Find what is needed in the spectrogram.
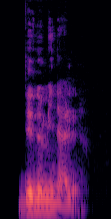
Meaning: denominal
- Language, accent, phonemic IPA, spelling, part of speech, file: French, France, /de.nɔ.mi.nal/, dénominal, noun, LL-Q150 (fra)-dénominal.wav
